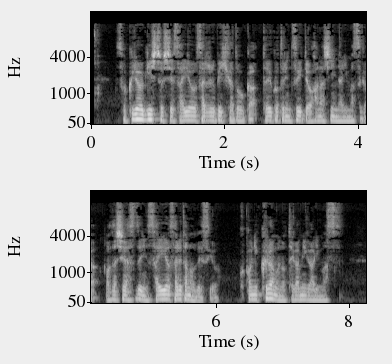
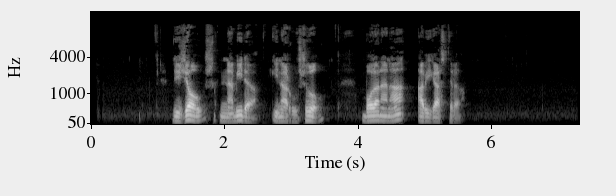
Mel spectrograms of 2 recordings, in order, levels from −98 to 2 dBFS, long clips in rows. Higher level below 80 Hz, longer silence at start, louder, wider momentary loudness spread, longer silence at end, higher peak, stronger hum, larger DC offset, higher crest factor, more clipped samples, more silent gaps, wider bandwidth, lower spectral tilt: first, -40 dBFS vs -68 dBFS; second, 0.05 s vs 1.25 s; first, -21 LUFS vs -27 LUFS; second, 14 LU vs 17 LU; second, 0.4 s vs 1.8 s; first, -2 dBFS vs -6 dBFS; neither; neither; about the same, 20 dB vs 24 dB; neither; neither; about the same, 11.5 kHz vs 11 kHz; second, -4.5 dB/octave vs -6 dB/octave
